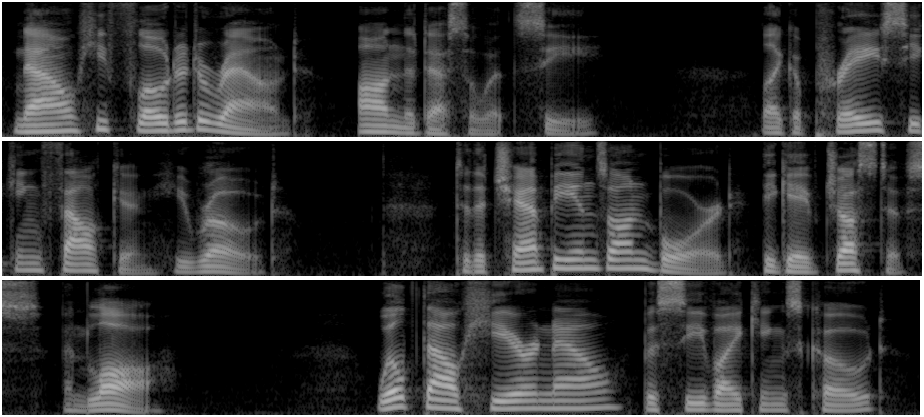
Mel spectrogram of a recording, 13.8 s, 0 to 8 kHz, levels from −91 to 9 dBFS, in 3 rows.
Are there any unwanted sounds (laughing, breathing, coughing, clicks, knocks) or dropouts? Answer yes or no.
no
